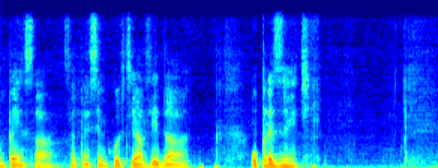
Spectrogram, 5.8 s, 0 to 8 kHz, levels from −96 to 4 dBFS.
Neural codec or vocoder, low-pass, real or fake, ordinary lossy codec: codec, 32 kHz, 1.9 kbps, SNAC; 7.2 kHz; fake; AAC, 48 kbps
